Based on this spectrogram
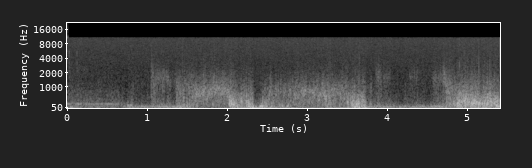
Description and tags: sample exwe 0027 tr
generated by char-rnn (original karpathy), random samples during all training phases for datasets drinksonus, exwe, arglaaa
char-rnn, generative, network, neural, recurrent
